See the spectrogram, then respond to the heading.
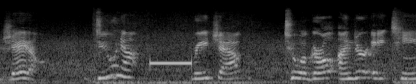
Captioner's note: beep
